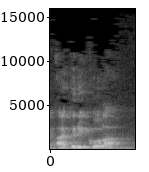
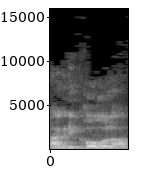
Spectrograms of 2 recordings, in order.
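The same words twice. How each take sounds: First: "Agricola" stressed on the third syllable from the end, a-GRI-co-la; correct accent placement. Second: "Agricola" stressed on a long next-to-last syllable, a-gri-COH-la; wrong accent placement. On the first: Giving students the example, "Agricola" stressed on GRI. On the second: Showing students the mistake, "Agricola" stressed on COH. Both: Shown as a demonstration. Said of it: "it's not Agricola".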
